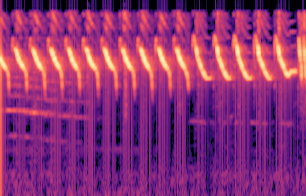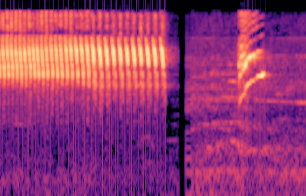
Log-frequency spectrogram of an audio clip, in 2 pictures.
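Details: Canary singing a long roll as a teaching lure for a young canary: evenly spaced downward-swooping whistles, then a dense buzzing rattle, a short silence, and one final rising chirp over faint background noise.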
